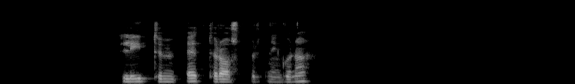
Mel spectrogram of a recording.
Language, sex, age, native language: Icelandic, male, 50-59, Icelandic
